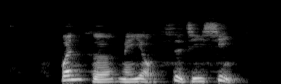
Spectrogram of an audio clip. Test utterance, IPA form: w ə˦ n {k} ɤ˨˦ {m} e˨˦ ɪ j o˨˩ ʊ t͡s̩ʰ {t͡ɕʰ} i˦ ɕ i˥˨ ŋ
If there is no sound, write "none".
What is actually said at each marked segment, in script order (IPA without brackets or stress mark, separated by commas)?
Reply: x, m, t͡ɕ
